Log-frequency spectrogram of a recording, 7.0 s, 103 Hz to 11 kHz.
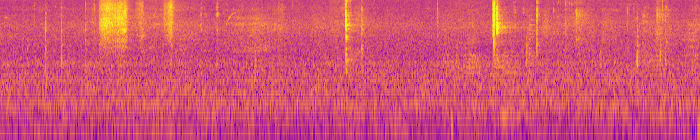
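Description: Faint handling noises as the bullet connectors on a Bafang BBS02 mid-drive's phase wires are pulled apart by hand: a soft rustle about a second in and a few small clicks, the sharpest near the end.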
